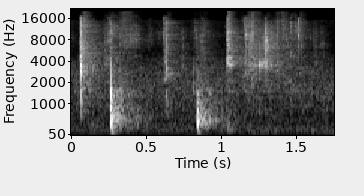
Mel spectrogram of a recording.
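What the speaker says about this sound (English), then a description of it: "Just take turns grabbing bacon, cutting it in there." Bacon being cut on a kitchen board and dropped into bowls, with two distinct knife chops about half a second apart followed by faint clatter, close and clear with no talking.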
